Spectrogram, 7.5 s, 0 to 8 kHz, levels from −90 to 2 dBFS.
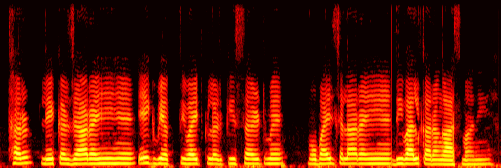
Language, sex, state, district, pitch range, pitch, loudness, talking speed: Hindi, female, Uttar Pradesh, Etah, 220-235 Hz, 230 Hz, -19 LUFS, 165 wpm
